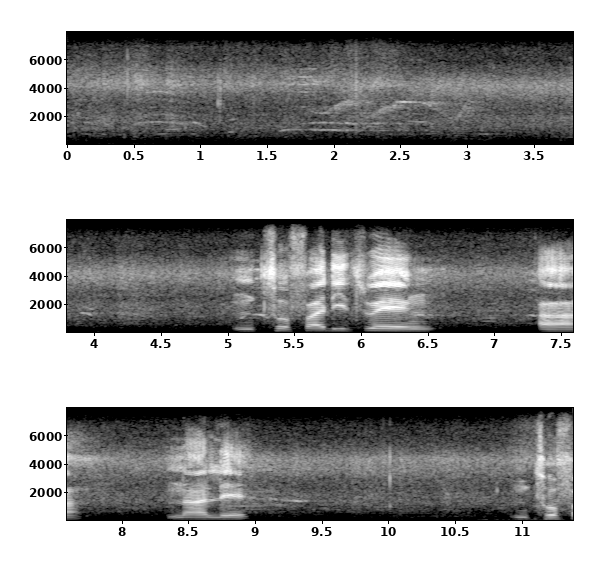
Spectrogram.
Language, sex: Southern Sotho, male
